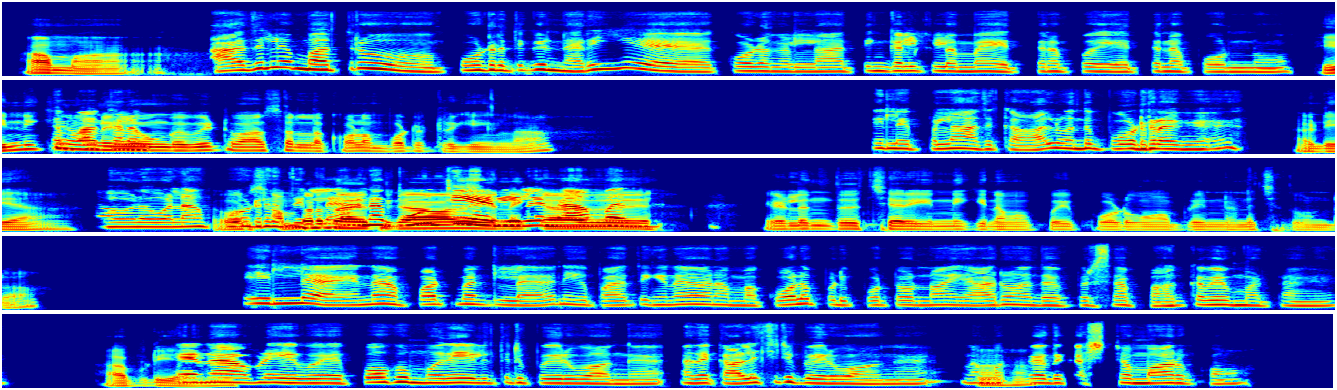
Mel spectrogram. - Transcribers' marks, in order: laughing while speaking: "போடுறாங்க"; laughing while speaking: "போடுறதில்லை"; unintelligible speech; laughing while speaking: "பாக்கவே மாட்டாங்க"
- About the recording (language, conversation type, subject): Tamil, podcast, கோலம் வரையுவது உங்கள் வீட்டில் எப்படி வழக்கமாக இருக்கிறது?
